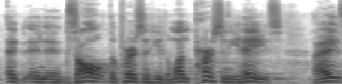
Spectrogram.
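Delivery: usual speaking voice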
